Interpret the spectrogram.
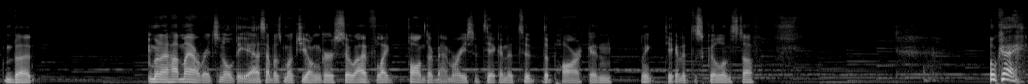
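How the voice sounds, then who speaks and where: A man's voice: on the low side, steady tone, a little fast, creaky, long pauses. Casual young man livestreaming over music. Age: 20s. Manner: rambling, informal, self-talking while playing. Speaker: video game streamer. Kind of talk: casual gaming livestream chat and commentary.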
